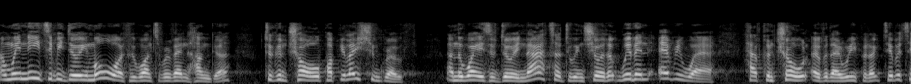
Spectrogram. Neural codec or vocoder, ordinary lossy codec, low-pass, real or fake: codec, 16 kHz, 8 kbps, FunCodec, trained on LibriTTS, 25 frames a second; none; 7.2 kHz; fake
